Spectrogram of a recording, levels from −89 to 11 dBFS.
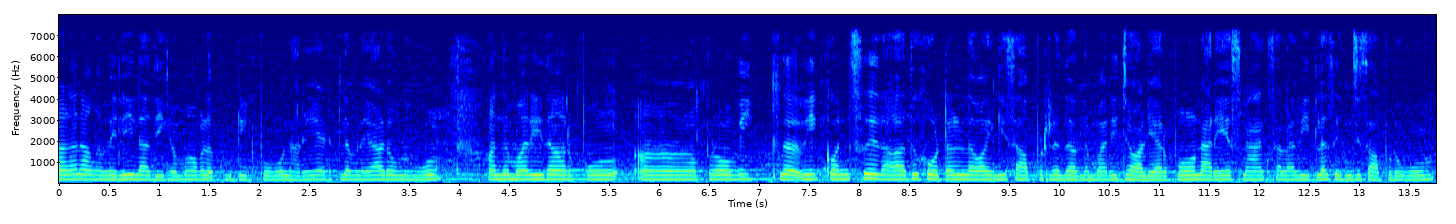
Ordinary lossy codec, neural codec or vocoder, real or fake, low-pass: none; codec, 16 kHz, 16 kbps, FreqCodec, larger model; fake; 7.2 kHz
